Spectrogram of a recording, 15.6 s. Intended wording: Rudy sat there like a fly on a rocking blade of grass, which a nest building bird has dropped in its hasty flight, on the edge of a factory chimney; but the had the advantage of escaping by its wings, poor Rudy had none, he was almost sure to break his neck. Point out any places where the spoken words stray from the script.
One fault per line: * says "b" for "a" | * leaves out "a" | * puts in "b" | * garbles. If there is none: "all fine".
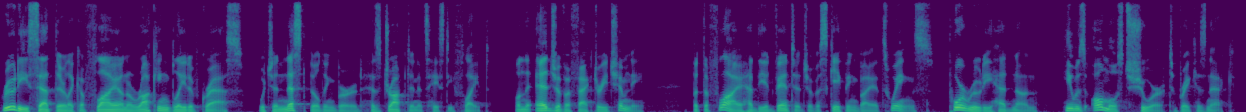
* puts in "fly"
